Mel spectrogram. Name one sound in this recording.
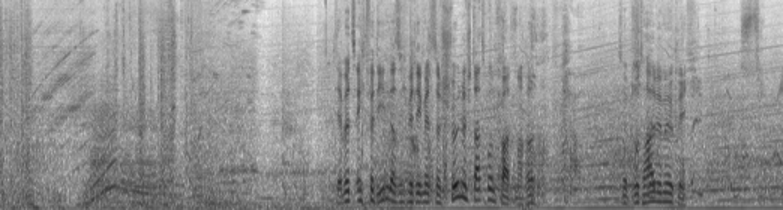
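A heavy vehicle's engine rumbles and roars as it drives.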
